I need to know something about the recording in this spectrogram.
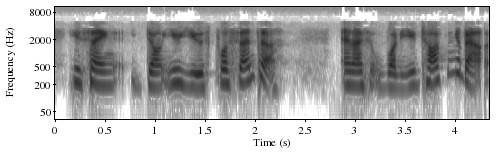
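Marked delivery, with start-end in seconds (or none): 0.9-2.3 imitated Chinese accent. Retelling what the man at the store asked, in a put-on Chinese accent. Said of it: "And in his Chinese accent".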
